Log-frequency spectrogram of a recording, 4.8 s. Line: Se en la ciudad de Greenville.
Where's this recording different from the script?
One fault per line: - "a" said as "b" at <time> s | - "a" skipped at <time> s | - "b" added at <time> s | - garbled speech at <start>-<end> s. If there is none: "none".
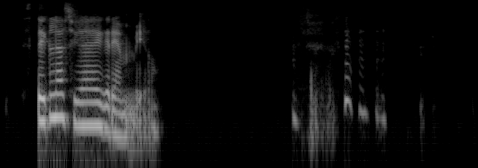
none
